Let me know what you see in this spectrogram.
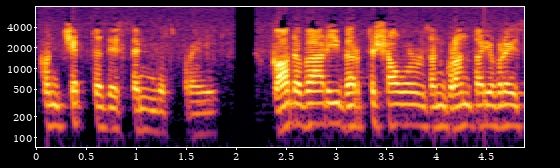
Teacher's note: One of the interesting things about accent is the prominence of the R of the trilled R.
